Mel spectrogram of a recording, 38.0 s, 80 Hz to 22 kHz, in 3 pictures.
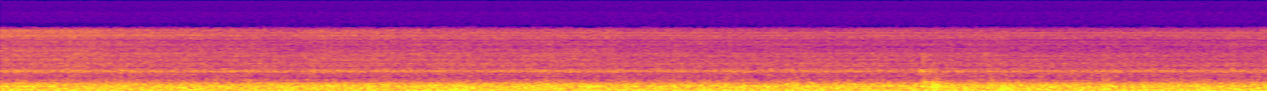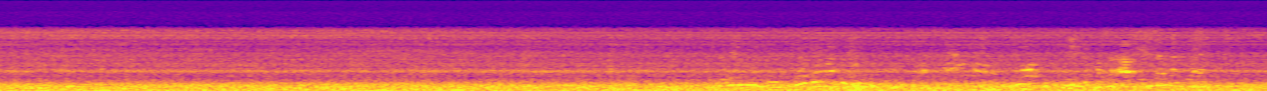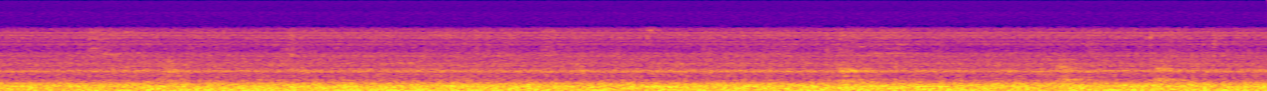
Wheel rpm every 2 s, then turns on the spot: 0, 0, 0, 0, 0, 0, 0, 0, 0, 0, 0, 0, 0, 0, 0, 0, 0, 0, 0.
none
